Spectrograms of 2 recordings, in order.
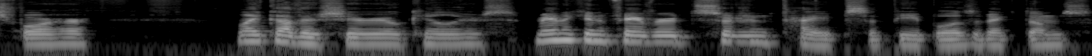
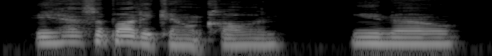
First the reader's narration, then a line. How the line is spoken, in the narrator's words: Her voice was even quieter than before as she said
